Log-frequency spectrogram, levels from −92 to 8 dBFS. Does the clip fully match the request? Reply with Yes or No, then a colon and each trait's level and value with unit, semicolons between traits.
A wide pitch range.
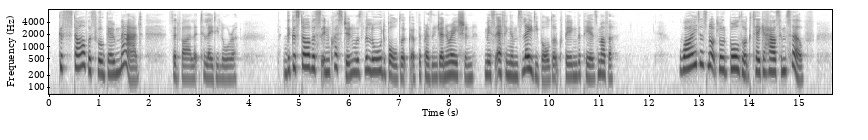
Yes: wide, 7.0 semitones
